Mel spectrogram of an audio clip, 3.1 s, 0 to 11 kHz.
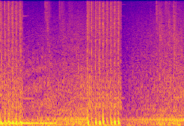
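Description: Rapid machine gun bursts from a BF2C-1 biplane strafing ground targets in War Thunder's air realistic mode, several short staccato volleys over a steady engine drone, fairly close and loud.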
